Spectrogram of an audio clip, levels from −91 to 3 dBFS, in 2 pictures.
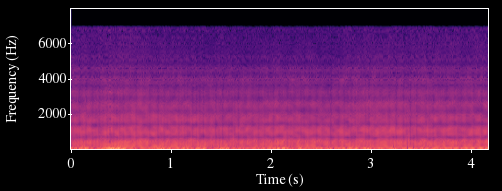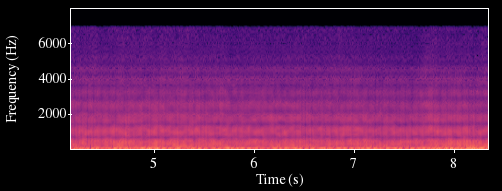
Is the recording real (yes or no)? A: no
